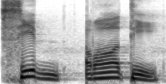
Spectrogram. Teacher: Di sini ada dal sukun. Ini contoh pelafalan yang kurang tepat, yaitu tidak dipantulkan huruf dalnya.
